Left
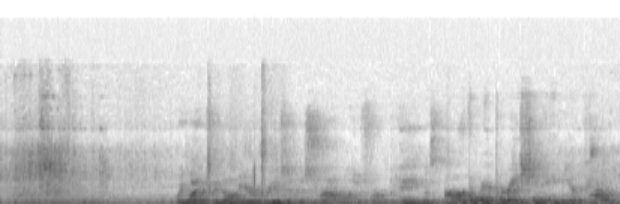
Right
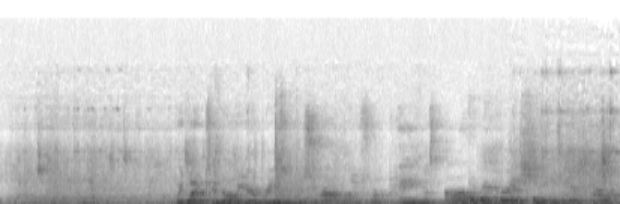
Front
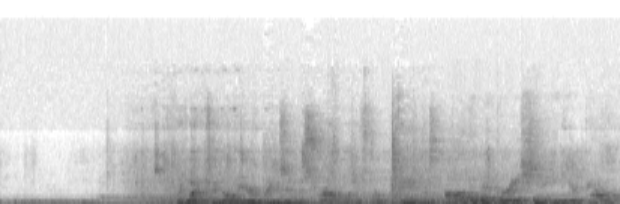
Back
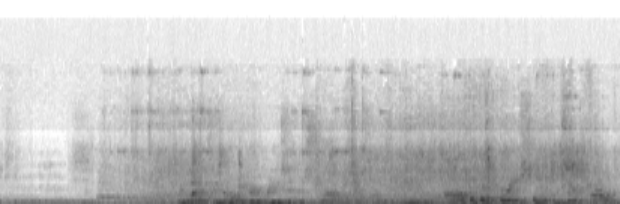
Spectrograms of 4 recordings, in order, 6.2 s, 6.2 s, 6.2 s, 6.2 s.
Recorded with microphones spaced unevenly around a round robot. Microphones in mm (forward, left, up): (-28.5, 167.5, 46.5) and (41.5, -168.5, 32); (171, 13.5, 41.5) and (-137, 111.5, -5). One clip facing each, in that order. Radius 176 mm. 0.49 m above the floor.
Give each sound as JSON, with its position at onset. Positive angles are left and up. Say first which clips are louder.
{"t": 1.8, "sound": "a man speaking", "louder": "right 1 dB, front 1 dB", "azimuth_deg": -50, "distance_m": 1.6}
{"t": 4.4, "sound": "a woman speaking", "louder": "even, back 3 dB", "azimuth_deg": 175, "distance_m": 2.0}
